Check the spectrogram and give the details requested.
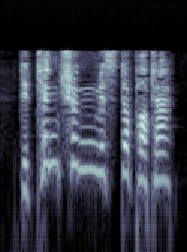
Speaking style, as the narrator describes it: said Professor Umbridge triumphantly

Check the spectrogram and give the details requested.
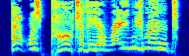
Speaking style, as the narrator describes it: cried Squealer

